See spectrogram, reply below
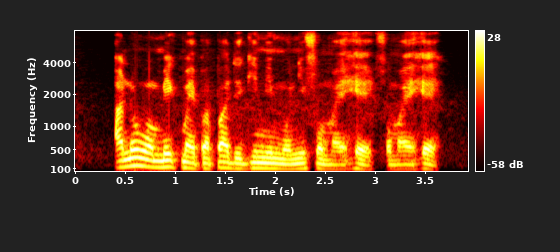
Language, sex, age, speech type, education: Nigerian Pidgin, male, 30-45, spontaneous, tertiary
